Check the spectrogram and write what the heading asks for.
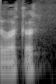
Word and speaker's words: Rooker: Is that how you pronounce his name? Rooker. – I would say Rooker.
